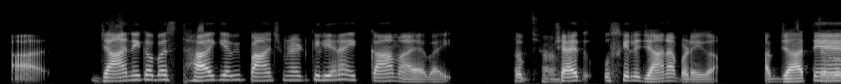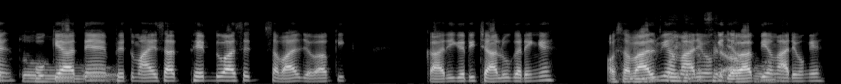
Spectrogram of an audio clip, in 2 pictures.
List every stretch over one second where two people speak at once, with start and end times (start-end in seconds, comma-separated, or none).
14.7-16.2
